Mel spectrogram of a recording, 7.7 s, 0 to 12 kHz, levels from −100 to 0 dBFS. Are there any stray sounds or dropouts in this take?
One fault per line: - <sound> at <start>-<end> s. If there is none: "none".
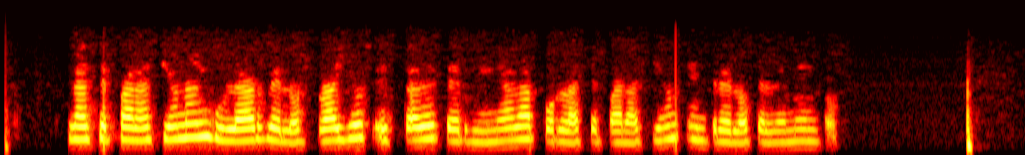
none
